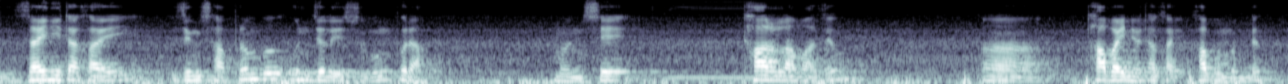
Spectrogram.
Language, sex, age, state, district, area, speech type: Bodo, male, 18-30, Assam, Chirang, rural, spontaneous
